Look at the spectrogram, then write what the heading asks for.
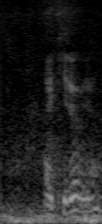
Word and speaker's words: Aikido: Aikido, Yeah, Aikido.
